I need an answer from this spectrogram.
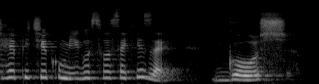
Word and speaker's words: gauche: Aqui repara na pronúncia da palavra gauche, que a gente vai falar o AU com o som de O. Então, a gente vai falar gauche.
